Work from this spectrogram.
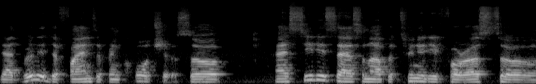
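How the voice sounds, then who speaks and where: A man with a Nigerian accent at a medium pitch and a moderate pace, with ordinary pitch variation. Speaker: physician and professor of family medicine. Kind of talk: panel discussion.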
